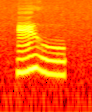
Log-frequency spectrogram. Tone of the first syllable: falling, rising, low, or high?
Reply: rising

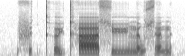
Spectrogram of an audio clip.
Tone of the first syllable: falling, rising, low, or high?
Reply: rising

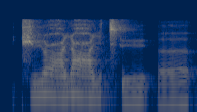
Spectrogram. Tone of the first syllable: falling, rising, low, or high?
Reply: rising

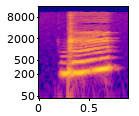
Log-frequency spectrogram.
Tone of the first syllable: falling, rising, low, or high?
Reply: rising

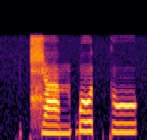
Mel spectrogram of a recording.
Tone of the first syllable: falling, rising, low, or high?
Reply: low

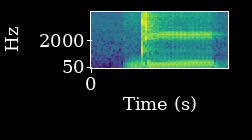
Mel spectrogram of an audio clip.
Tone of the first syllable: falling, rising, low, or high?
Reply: low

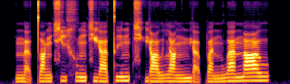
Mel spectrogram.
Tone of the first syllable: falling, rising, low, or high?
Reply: low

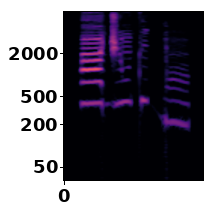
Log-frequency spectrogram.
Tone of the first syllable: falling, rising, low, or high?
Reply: high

